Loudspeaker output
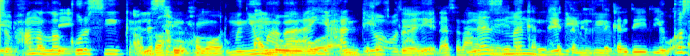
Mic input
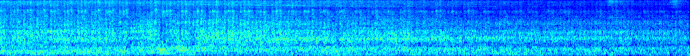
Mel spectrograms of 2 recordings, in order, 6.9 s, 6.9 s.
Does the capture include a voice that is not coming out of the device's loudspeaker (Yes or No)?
No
